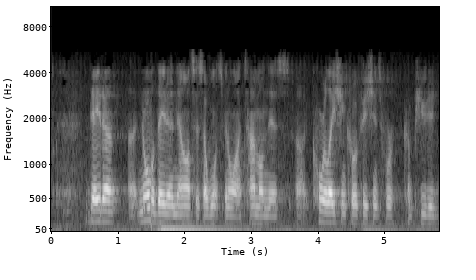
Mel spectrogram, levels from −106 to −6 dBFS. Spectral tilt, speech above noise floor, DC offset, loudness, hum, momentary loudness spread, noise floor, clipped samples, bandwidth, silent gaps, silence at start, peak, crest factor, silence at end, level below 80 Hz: -9 dB/octave; 26 dB; under 0.1%; -30 LUFS; none; 18 LU; -56 dBFS; under 0.1%; 5.4 kHz; none; 0.6 s; -12 dBFS; 20 dB; 0.05 s; -50 dBFS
